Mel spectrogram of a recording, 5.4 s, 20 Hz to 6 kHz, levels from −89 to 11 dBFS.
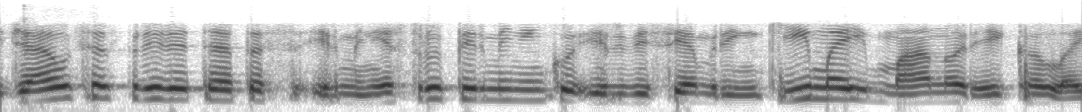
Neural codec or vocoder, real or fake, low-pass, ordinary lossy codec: none; real; 5.4 kHz; MP3, 48 kbps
